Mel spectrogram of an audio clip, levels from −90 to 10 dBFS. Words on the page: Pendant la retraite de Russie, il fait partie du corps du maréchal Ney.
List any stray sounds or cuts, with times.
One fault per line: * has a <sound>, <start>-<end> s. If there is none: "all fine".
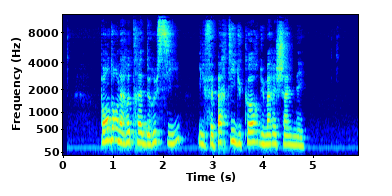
all fine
